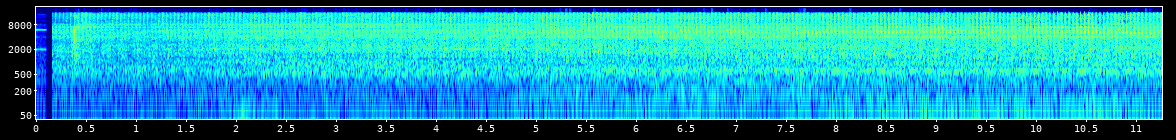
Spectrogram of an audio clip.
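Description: Steady idle with a fast, fairly even light tick riding over the engine, about two per second; source of the tick undetermined.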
